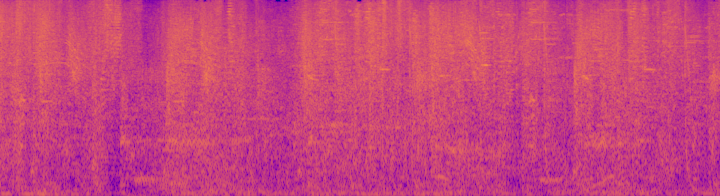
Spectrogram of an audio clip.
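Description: Fantasy battle effects whoosh and clash as creatures fight.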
